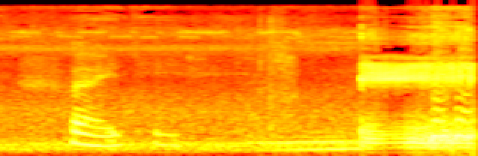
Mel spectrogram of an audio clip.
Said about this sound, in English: He just got the game show buzzer. The big old gong show buzzer.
